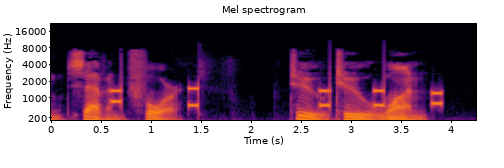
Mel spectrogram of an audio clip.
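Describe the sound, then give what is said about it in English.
Telephone keypad dialing tones: several short, steady two-note beeps at irregular spacing, each clear and mid-pitched, set between stretches of speech, with one beep sounding alone in a brief pause. “Take out your phone. Press those numbers,”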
